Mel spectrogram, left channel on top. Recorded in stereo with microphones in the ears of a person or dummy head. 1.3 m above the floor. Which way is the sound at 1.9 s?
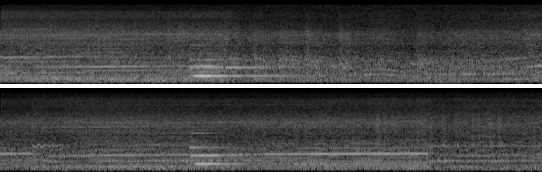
15° right (ahead or behind).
